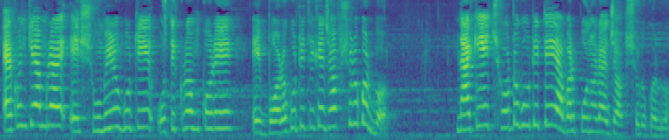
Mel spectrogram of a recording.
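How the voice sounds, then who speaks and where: A woman with a Bengali accent teaches a devotional chanting practice, her voice sitting high. She chants the mantras slowly and melodiously between plain instructions, over a faint hiss. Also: expressive.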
